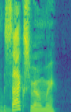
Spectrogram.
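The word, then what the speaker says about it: Sax Rohmer: And he goes by the name of Dr. Sex Romer? Sex Romer. – It just sounds funny. – I know. Sax Romer. Am I saying it right? – Because yes, Sax Romer.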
